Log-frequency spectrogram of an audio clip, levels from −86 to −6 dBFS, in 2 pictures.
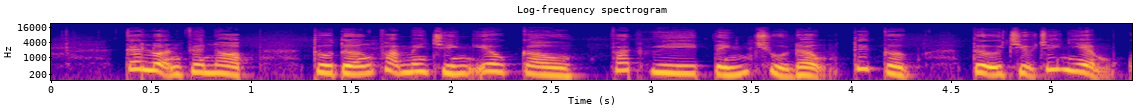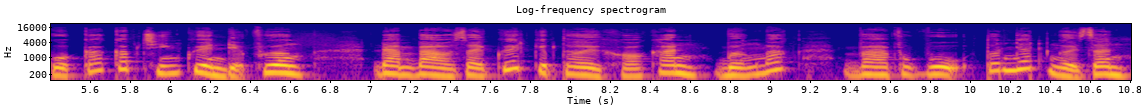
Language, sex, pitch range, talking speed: Vietnamese, female, 185-245 Hz, 255 wpm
